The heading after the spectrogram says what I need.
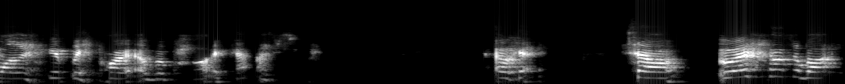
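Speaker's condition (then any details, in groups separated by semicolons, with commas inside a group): Cerebral palsy; cerebral palsy since childhood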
